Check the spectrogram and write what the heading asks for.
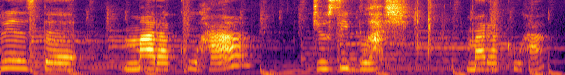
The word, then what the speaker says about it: Maracuja: Maracuja, I think it's pronounced.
